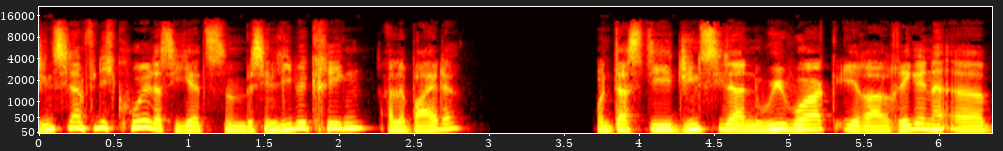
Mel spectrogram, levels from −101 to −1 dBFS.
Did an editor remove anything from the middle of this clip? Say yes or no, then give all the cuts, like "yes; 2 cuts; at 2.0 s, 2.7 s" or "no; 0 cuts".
no; 0 cuts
